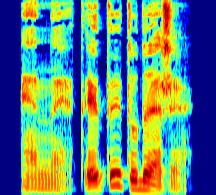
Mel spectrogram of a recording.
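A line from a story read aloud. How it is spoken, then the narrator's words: Weary indignation. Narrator (Russian): устало возмутился босс, сидящий на троне феодала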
